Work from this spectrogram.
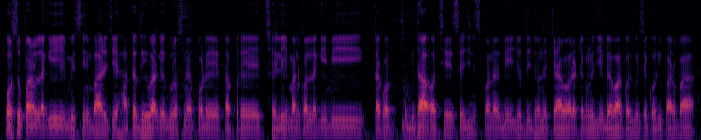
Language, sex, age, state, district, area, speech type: Odia, male, 45-60, Odisha, Bargarh, urban, spontaneous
